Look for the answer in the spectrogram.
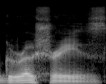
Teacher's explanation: La C en medio como si fuera SH.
